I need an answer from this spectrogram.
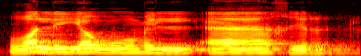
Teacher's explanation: را کے نیچے زیر ہے، اس کو بھی باریک کرنا ہے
